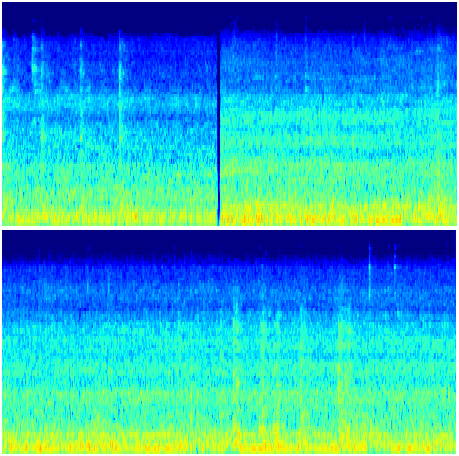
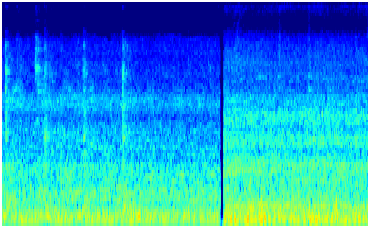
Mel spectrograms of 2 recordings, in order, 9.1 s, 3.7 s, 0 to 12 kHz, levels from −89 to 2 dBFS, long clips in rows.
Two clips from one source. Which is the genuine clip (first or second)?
second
